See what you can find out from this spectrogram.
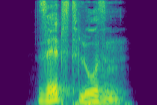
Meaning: inflection of selbstlos: 1. strong genitive masculine/neuter singular 2. weak/mixed genitive/dative all-gender singular 3. strong/weak/mixed accusative masculine singular 4. strong dative plural
- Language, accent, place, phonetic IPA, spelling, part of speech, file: German, Germany, Berlin, [ˈzɛlpstˌloːzn̩], selbstlosen, adjective, De-selbstlosen.ogg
